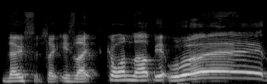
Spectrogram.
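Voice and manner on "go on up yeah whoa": loud, high-pitched mock holler; mock shouting. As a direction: imitate a daft mate yelling out. Imitates the mate shouting on.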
